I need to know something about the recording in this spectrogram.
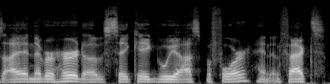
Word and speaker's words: Székely gulyás: this dish because I had never heard of SE guas before and in fact pronounced it cly gas until I learned better but the name popped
